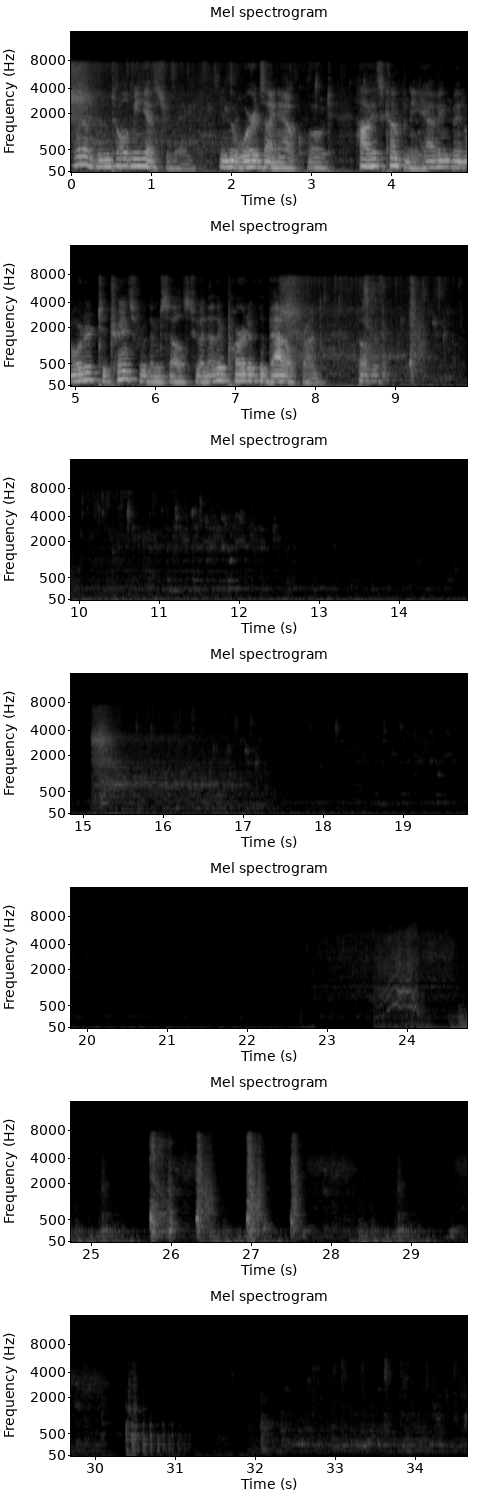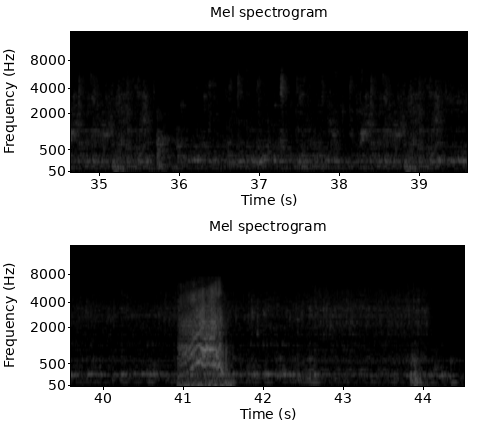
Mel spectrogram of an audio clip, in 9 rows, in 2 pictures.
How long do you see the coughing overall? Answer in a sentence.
The coughing can be heard for 3 seconds in total.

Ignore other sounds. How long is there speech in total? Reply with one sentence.
The speech can be heard for 9 seconds in total.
